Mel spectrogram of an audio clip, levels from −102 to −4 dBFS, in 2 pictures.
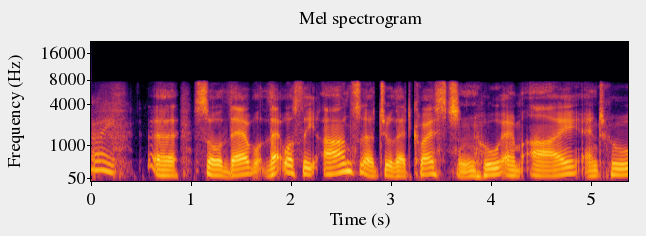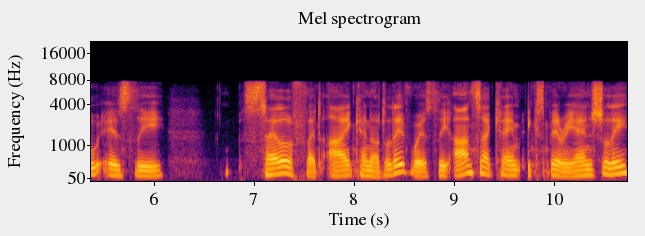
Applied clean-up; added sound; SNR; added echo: none; none; none; none.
